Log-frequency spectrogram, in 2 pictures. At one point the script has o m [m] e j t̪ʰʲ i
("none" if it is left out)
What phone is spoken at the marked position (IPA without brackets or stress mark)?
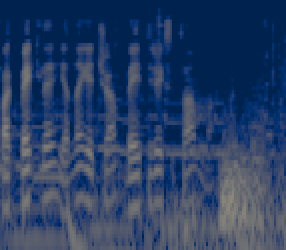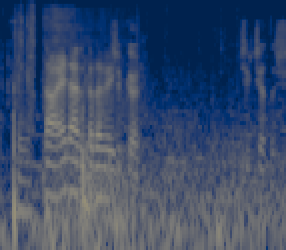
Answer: b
